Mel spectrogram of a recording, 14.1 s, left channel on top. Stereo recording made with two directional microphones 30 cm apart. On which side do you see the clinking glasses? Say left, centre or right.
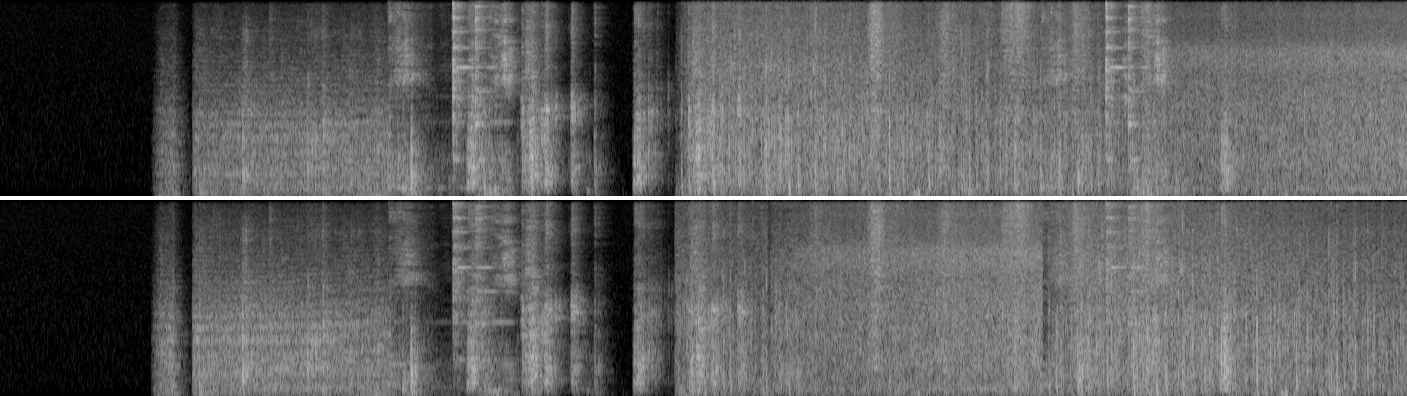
left.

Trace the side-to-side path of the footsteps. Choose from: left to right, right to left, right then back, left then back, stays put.
left then back.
